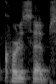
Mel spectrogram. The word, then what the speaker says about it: cordyceps: Um cuz you're right, cordyceps and that is the correct way to pronounce it.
